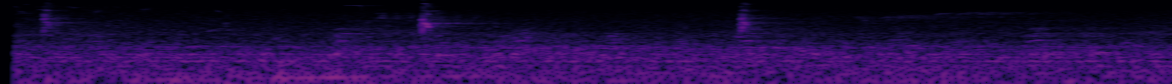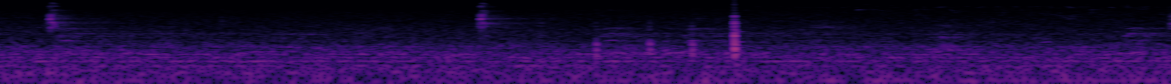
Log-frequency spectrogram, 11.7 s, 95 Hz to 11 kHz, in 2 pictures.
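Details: A Syrian woodpecker (Dendrocopos syriacus), recorded 20 June 2019, gives single sharp, clipped 'kik' notes spaced irregularly every one to three seconds over a steady low rumble of background noise.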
